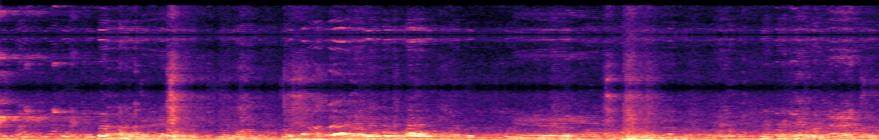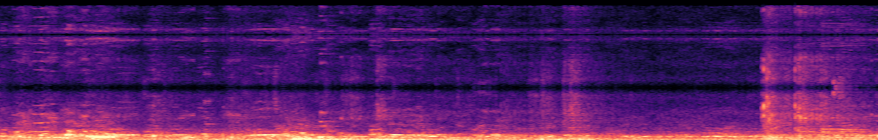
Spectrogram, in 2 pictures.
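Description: Hockey sticks clack sharply against a ball and the floor.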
